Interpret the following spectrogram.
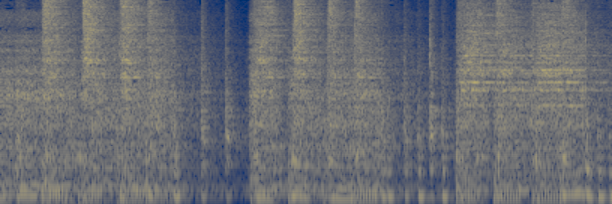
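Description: Metal-punk band playing an instrumental passage, drum kit to the fore over bass and guitars. It drops out briefly about two seconds in, and the low end turns choppy and stop-start near the end.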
